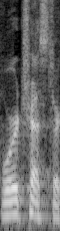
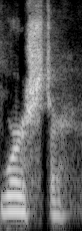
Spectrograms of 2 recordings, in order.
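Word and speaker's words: Worcester: speak to that I I believe that's Worchester County right or is am I am I wrong about which it's Worster okay um unpronouncable like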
